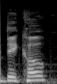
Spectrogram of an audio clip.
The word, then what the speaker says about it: Diqo: Admiral Diqo, assalamu alaikum, brother. Welcome to the show. Brother. Thank you for having me. Did I pronounce your name right? Diqo is the typical pronunciation.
